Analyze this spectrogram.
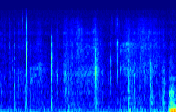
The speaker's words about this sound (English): God dang it. Hate it when my pages are sticking together.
